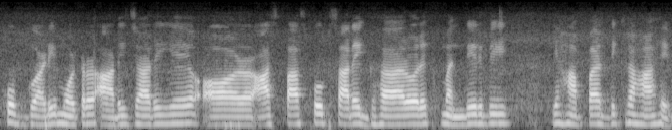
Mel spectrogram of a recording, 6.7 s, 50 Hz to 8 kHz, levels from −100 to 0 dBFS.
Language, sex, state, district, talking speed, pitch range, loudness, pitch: Hindi, female, Bihar, Lakhisarai, 185 wpm, 145-160 Hz, -15 LUFS, 150 Hz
